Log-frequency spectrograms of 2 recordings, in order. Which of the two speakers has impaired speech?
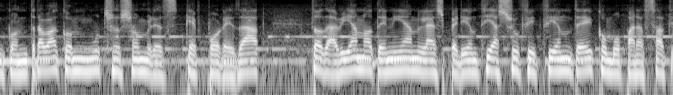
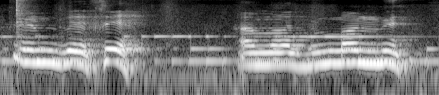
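The second: cerebral palsy.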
